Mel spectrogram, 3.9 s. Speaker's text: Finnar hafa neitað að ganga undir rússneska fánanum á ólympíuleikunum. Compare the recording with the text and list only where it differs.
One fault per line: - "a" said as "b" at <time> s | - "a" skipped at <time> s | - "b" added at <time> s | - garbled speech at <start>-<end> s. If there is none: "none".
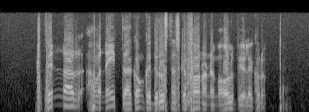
none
